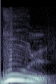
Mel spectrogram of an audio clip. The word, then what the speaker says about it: ghoul: It's called ghoul. It's spelled G-H-O-U-L.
